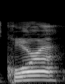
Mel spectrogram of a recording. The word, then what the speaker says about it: Quora: It's Quora.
